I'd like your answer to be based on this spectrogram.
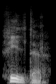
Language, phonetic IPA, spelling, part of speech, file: Russian, [fʲilʲtr], фильтр, noun, Ru-фильтр.ogg
- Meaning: filter (device for separating impurities from a fluid or other substance)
